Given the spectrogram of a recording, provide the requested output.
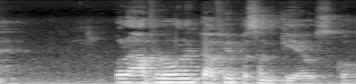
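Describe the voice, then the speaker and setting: The voice has ordinary pitch variation, with audible echo from the room. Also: man. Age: 50s. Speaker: talk show host. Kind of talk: interview. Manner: casual, hesitant.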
